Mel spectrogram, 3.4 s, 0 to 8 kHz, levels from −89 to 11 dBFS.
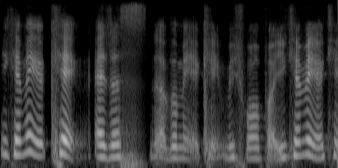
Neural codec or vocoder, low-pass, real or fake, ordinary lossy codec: codec, 24 kHz, 0.5 kbps, DualCodec; 7.2 kHz; fake; none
